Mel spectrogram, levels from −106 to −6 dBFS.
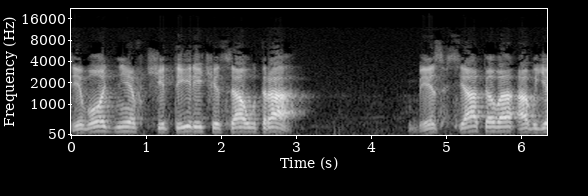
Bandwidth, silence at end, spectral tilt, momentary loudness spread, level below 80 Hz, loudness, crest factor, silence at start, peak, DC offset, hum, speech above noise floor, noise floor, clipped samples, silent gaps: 7.8 kHz; 0 s; -5 dB/octave; 13 LU; -74 dBFS; -22 LUFS; 20 dB; 0 s; -4 dBFS; under 0.1%; none; 50 dB; -73 dBFS; under 0.1%; none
